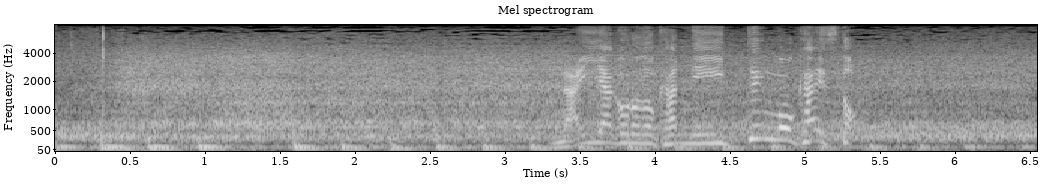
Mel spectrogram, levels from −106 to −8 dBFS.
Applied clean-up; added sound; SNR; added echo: none; none; none; none.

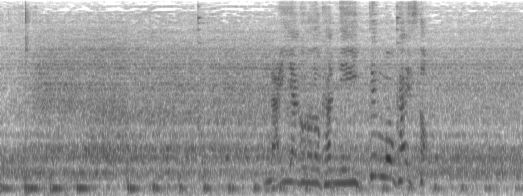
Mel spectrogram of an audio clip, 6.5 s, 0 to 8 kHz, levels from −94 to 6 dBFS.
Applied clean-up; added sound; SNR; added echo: none; Cutlery, silverware / Dishes, pots, and pans; 18 dB; reverberation time 0.2 s.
